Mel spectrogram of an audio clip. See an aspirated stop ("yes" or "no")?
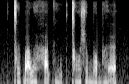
no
